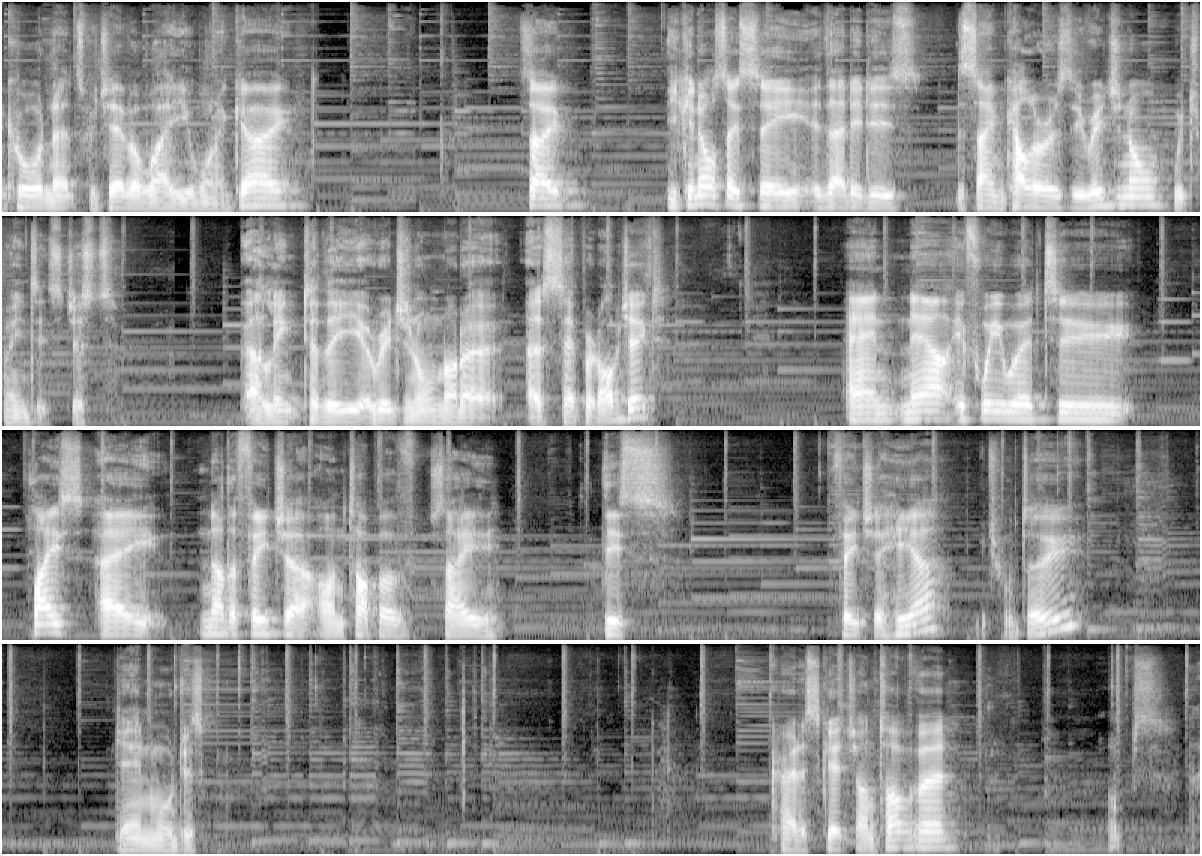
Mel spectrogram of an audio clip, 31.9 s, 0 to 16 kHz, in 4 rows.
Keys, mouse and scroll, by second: 1.6-1.9 scroll up 2, 20.9 click, 22.4 click, 24.6 click, 25.5 click, 26.5 BackSpace, 27.5 click, 29.3 click, 30.8 click.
